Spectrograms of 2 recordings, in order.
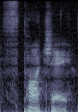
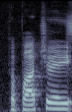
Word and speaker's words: F-Pace: It's pronounced pace. Face severe.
